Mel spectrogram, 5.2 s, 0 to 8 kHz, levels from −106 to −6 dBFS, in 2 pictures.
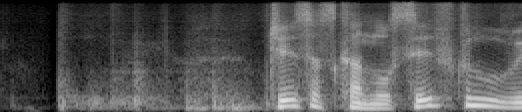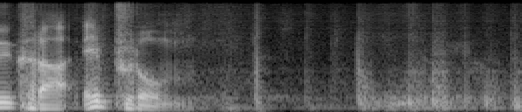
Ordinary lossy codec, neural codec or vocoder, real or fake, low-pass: Opus, 64 kbps; codec, 16 kHz, 0.7 kbps, FocalCodec; fake; 7.2 kHz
